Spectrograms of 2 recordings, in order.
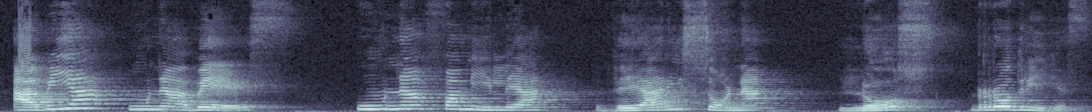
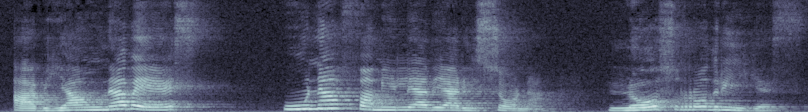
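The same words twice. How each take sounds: First: The sentence is spoken at a slower pace. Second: The sentence is spoken at a faster pace.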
